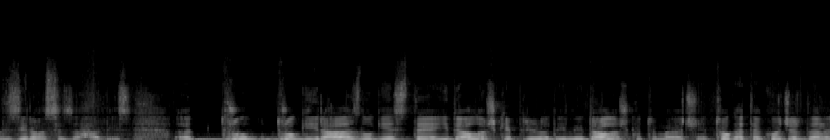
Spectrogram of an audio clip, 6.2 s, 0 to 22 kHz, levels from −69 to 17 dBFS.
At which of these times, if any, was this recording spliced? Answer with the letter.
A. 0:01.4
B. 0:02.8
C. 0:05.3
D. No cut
A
